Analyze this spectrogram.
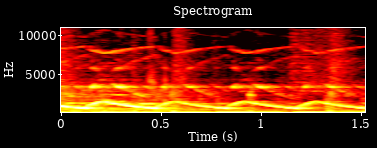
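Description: A game show buzzer, rung by a contestant in a multiple-choice quiz game, goes off as a siren-like electronic wail, sweeping up and down in pitch about four times in quick, steady cycles, loud and with no talking over it.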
